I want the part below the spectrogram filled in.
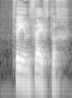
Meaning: fifty-two
- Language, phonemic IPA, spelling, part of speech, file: Dutch, /ˈtʋeːjənˌvɛi̯ftəx/, tweeënvijftig, numeral, Nl-tweeënvijftig.ogg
